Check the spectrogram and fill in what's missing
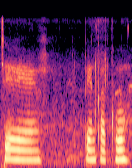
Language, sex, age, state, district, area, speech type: Santali, female, 18-30, Jharkhand, Bokaro, rural, spontaneous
